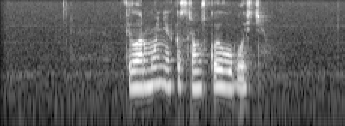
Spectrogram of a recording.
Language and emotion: Russian, neutral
